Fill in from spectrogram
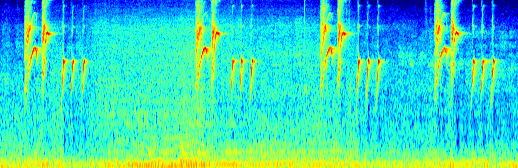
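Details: Phrases of sooty-headed bulbul song roughly every two to three seconds, for training or luring birds: two sharp rising notes followed by three brisk chips, with quiet background between.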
